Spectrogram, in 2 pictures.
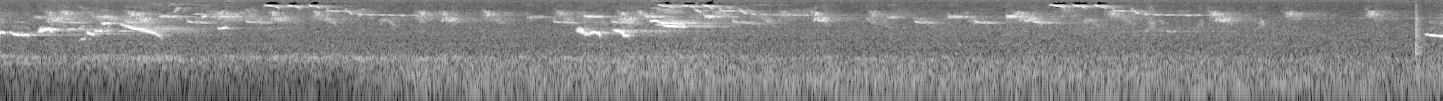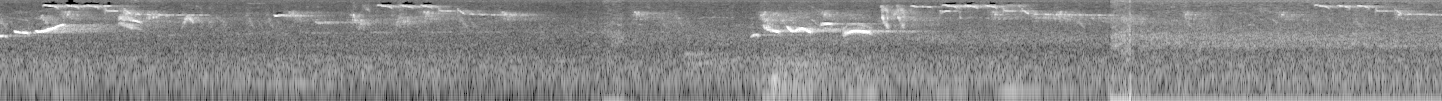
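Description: Songbirds singing, short descending whistled phrases that repeat every few seconds. A steady hiss comes in abruptly near the end.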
